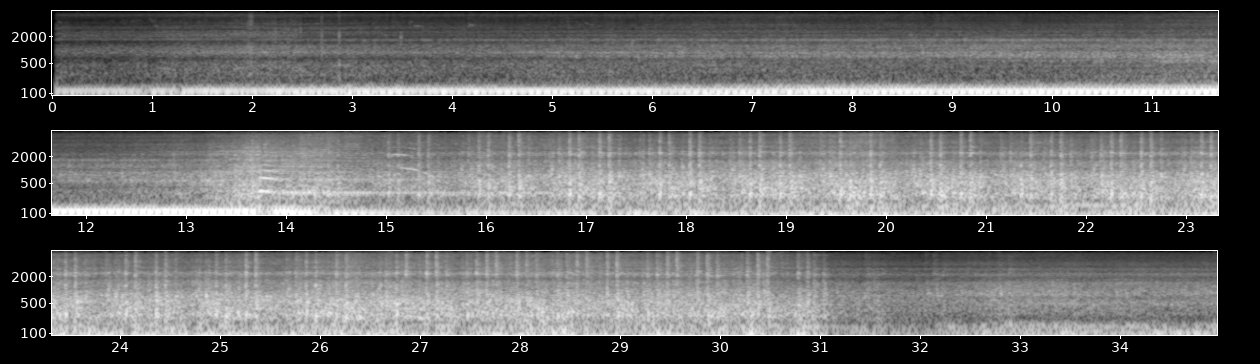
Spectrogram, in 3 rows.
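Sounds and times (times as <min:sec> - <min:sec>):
diesel locomotive engine drone: 0:00.1 - 0:34.9
train coaches rattling on track: 0:10.7 - 0:34.9.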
